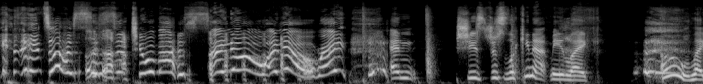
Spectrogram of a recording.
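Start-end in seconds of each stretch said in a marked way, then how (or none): 0.0-3.8 put-on very high voice, laughing hysterically through giggles. Retelling answering a stranger's question about the podcast: imitating own hysterical laughing. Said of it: "just hysterically laughing".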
